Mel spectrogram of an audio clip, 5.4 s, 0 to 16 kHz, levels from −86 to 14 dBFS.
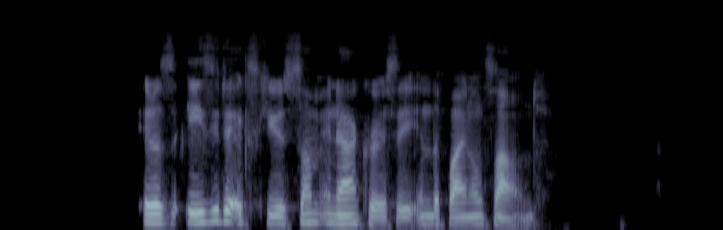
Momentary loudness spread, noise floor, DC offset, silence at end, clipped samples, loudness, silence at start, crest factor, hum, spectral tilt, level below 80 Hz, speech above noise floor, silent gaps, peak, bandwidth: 6 LU; under -90 dBFS; under 0.1%; 1.4 s; under 0.1%; -28 LUFS; 1.05 s; 20 dB; none; -7 dB/octave; -66 dBFS; over 62 dB; none; -12 dBFS; 8.8 kHz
